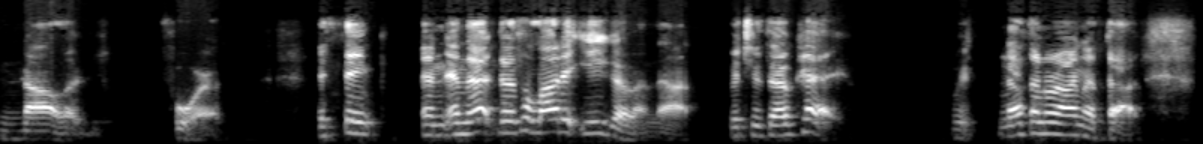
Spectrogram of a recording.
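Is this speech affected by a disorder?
Yes: profound hearing loss, congenital, high-frequency; no hearing aids, relies on lip reading and body language.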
